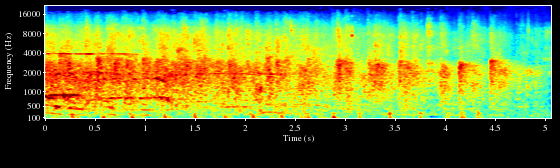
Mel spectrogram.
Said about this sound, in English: So why don't we give these lovely ladies a round of applause to say thank you.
